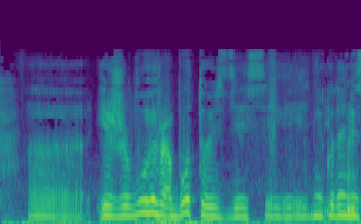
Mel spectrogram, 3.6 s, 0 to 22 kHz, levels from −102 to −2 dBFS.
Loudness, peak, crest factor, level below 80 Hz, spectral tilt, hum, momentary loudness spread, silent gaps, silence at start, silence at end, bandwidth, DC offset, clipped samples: -27 LUFS; -10 dBFS; 16 dB; -40 dBFS; -7.5 dB/octave; none; 11 LU; none; 0 s; 0 s; 8.6 kHz; under 0.1%; under 0.1%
